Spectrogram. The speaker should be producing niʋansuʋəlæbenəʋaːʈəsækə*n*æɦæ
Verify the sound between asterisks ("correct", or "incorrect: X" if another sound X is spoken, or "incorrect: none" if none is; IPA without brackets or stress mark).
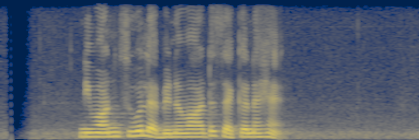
correct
